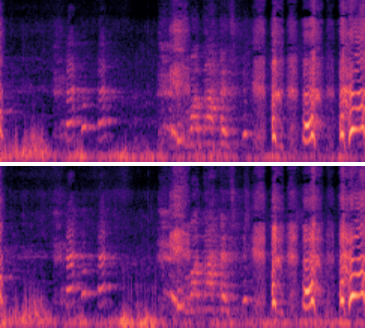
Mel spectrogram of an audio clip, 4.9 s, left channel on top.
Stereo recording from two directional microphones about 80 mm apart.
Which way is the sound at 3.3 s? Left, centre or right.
Centre.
